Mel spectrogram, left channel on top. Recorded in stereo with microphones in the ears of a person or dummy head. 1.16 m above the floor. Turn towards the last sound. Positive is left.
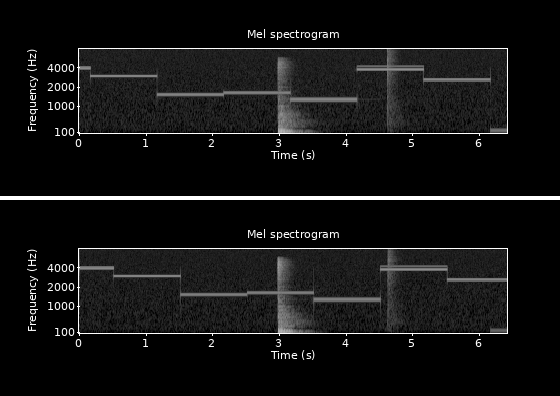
turn(degrees=50)  # may be behind; listen again after turning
